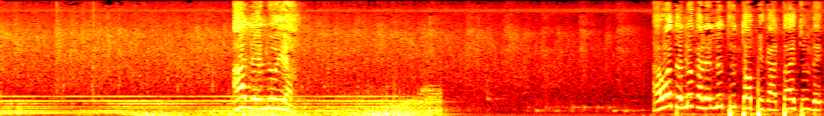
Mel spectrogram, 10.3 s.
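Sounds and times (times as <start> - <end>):
audience clapping hands: 0.0 - 10.2
speech: 3.0 - 3.8, 8.2 - 10.2.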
